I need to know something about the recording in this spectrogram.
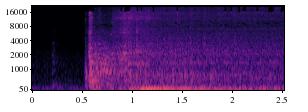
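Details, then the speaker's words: Restored 1957 Ford Fairlane 500 convertible V8 that sat for years, started after cleaning the points, freeing a stuck float and fixing a loose, dirty starter-solenoid-to-coil wire: short crank, catches at once, even steady idle; normal start. "and it was loose and dirty wiggle it around and she fired pretty much right up"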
